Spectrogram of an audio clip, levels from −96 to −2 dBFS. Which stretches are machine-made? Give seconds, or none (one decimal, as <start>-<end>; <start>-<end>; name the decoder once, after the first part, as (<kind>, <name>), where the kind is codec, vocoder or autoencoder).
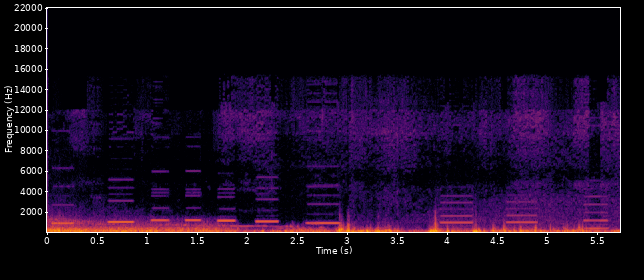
none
